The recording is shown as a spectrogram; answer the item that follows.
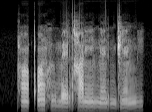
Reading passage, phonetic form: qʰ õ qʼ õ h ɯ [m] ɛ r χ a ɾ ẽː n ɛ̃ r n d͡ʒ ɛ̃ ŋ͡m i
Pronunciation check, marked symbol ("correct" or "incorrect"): correct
